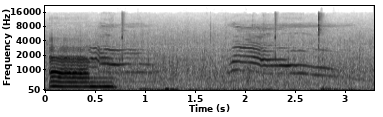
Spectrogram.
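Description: A cat in The Sims 3 gives two clear meows, a long drawn-out one at the start and a shorter rising one a moment later, fairly close over quiet game background.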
